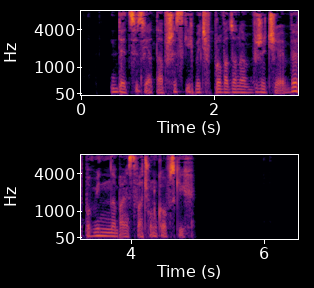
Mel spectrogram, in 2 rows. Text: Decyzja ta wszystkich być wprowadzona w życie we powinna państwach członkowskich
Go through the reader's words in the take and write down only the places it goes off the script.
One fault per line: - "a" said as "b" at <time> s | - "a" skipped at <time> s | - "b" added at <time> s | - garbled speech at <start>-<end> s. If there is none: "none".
none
